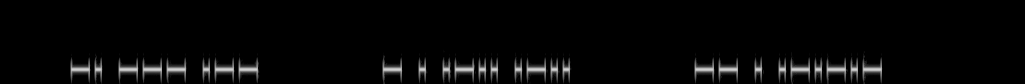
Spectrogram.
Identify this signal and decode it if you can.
Morse code, heard as a keyed tone, about 21 wpm, 700 Hz. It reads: NOW TELL ME.
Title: 3x Word-Spacing - Sentences from Top 200 Words - 20wpm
